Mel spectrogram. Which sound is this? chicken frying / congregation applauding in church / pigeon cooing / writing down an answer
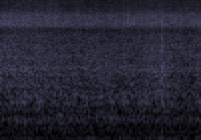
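chicken frying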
